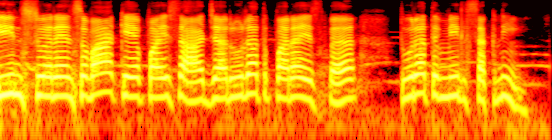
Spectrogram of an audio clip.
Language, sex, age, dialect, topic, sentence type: Maithili, female, 41-45, Angika, banking, question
